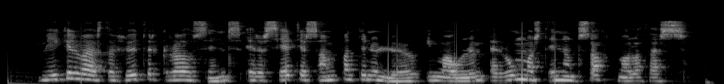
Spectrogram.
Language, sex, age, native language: Icelandic, female, 30-39, Icelandic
